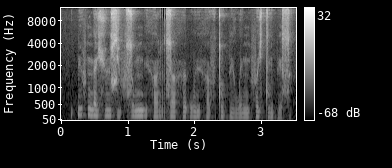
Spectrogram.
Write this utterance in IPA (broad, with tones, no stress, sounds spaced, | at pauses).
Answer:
ʔ i˦ f ŋ ɛ˧ ç y˧ ɕ i˨ f z u˦ ŋ i˦ h œ˨˦ r z œ˧ h ø˧ ʔ w y˦˨ h œ˧ f tʷ œ˦ pʲ u˨ w e˧ ŋ f ɛ˦ ç t i˧ pʲ ə˨ s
